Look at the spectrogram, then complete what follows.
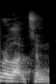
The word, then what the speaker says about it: reluctant: So in reluctant we have 3 syllables. Reluctant. Which one is our stressed one? It's our second one, right? We have the little dot here and the dot down here, which means the luck part is our stress syllable. So it's reluctant. Can you see that? We're almost going reluctant.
